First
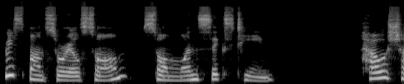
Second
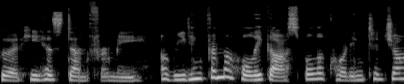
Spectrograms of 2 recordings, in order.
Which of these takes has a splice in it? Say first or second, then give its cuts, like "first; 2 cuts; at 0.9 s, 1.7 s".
second; 1 cut; at 1.5 s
